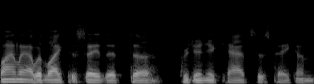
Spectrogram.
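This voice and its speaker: A man's very deep, low voice at a moderate pace, dry with no echo, over a quiet background. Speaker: retired club president. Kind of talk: speech. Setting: stage with audience. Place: hall. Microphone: handheld.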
